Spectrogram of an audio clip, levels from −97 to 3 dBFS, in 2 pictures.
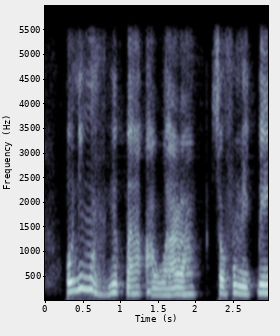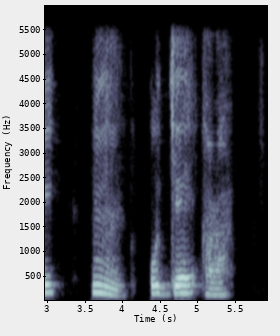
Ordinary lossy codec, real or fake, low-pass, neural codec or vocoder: none; fake; 5.4 kHz; codec, 44.1 kHz, 3.4 kbps, Pupu-Codec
